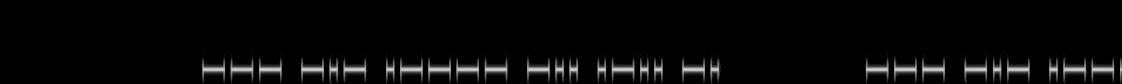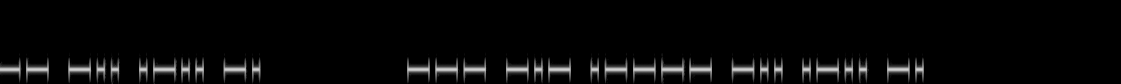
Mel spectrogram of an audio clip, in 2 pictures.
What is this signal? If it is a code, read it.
Morse code, heard as a keyed tone, about 17 wpm, 700 Hz. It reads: OK1DLN OK1DLN OK1DLN
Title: DXCC-100 Call Signs - 6 Characters - Repeated 3x - 17wpm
